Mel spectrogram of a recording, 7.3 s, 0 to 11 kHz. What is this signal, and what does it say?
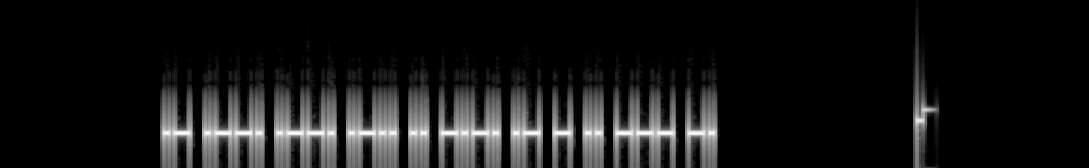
Morse code, heard as a keyed tone, about 34 wpm, 700 Hz. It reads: APPLICATION
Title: Top 1001-1250 Words 35wpm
